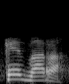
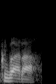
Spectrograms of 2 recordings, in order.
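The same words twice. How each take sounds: First: A short vowel is heard after the first consonant. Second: The first vowel is dropped, starting with a cluster. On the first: This is the biblical form of the word. "אם אתה בא בלשון המקרא תמצא, אתה צריך לומר כברה" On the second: This is how everyone says it in everyday speech. "כולם אומרים כברה"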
